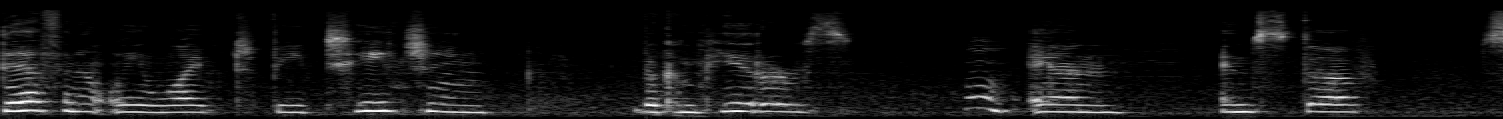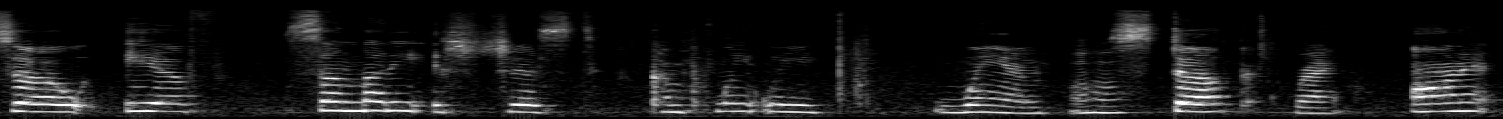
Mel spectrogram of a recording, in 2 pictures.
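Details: Adult woman with congenital cerebral palsy who uses a wheelchair, speaking; speech in cerebral palsy.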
